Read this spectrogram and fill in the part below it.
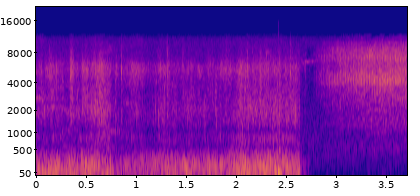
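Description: Bicycle tyres rumble over rough ground.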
